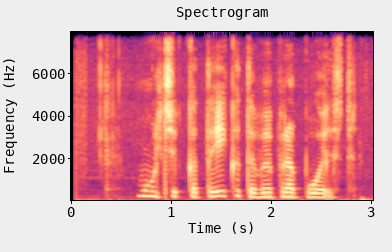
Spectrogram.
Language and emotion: Russian, neutral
